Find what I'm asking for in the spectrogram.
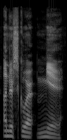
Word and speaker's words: mieux: I will put all that and then dash read by Ziglet _mieux. – Perfect. – And you got to pronounce that in French. Mieux.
